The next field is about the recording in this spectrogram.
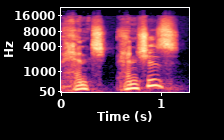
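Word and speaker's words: Hentges: in a row so is how do you pronounce this dude's name hench's yes yes okay steven uh and ghost and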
